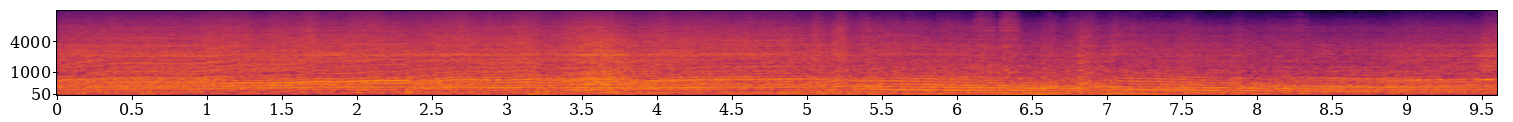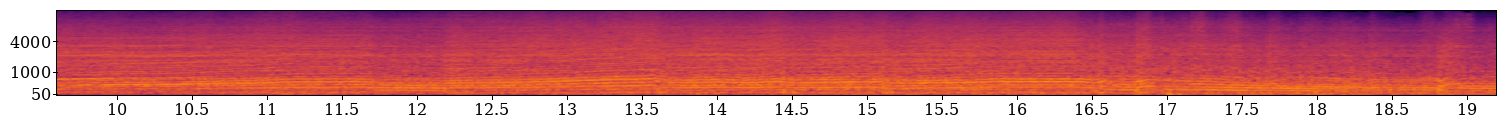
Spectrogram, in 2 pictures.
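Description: A motorcycle engine screams at high revs, rising and falling in pitch as it shifts gears.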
